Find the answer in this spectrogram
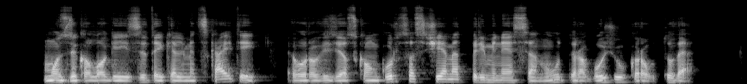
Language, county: Lithuanian, Klaipėda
